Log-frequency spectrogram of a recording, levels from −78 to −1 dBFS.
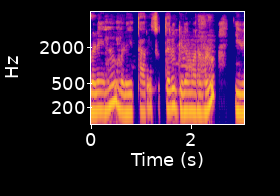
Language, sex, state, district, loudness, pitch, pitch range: Kannada, female, Karnataka, Dharwad, -16 LUFS, 180 Hz, 175-210 Hz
